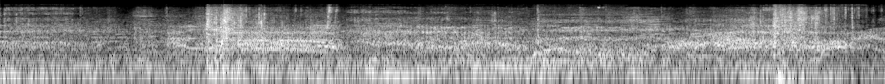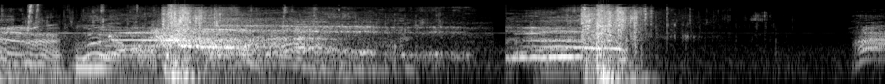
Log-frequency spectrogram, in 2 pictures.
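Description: Blows thud and splatter.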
